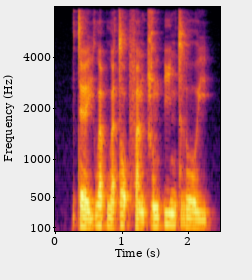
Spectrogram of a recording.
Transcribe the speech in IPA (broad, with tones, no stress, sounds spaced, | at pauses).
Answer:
t ɛː˨˩ j u˧ a̯ p u˩˦ a̯ t ɔ˦˥ ʔ f a˩˦ ŋ t͡ɕ o˦˥ n ʔ iː˧ ŋ t r oː˨˩ j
